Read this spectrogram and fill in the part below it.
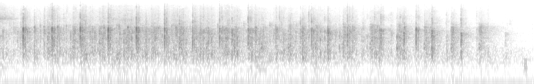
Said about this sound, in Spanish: ¿Merece Dios lo mejor? ¿Merece Dios el primado? Dele un aplauso entonces.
